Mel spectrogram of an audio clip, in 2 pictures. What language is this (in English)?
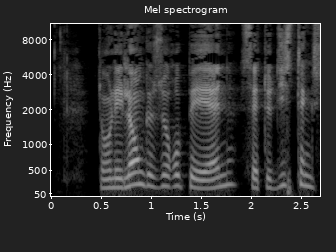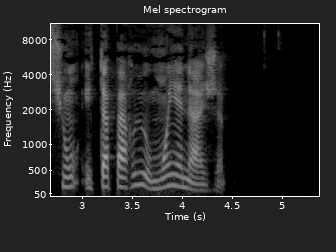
French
